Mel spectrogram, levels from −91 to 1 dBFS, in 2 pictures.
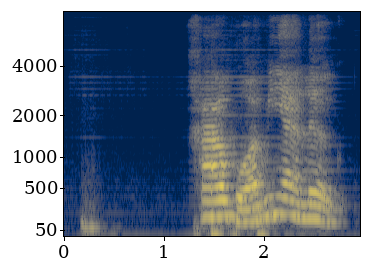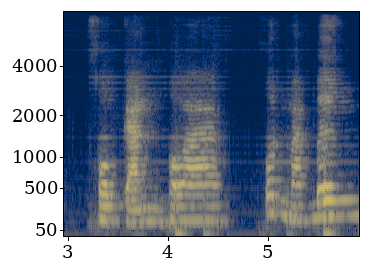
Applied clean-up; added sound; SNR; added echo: neural separator model SepFormer DNS4.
